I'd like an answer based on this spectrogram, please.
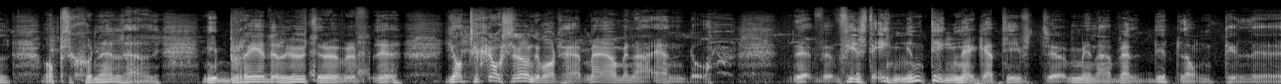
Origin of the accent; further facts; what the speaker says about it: Gothenburg, Västra Götaland County, Sweden; Mina lyssnare vet väl om min hemstad Johanneberg och min hemgata Spanningsgatan.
